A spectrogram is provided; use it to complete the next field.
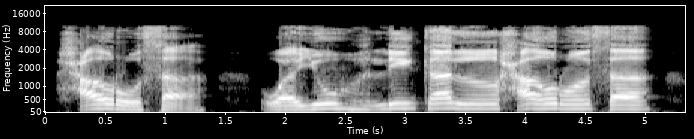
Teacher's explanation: Ra yang mati sebelumnya baris atas, maka ra ini perlu ditebalkan sebutannya.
